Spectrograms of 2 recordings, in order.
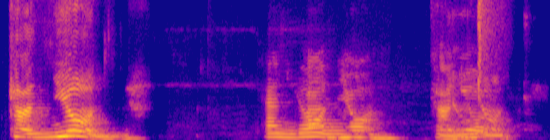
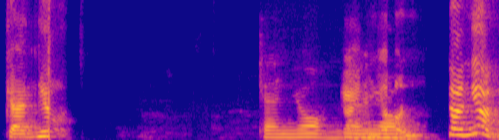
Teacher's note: there's an accent mark on the O in cañón. And when you see an accent mark, that means punch that syllable harder.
